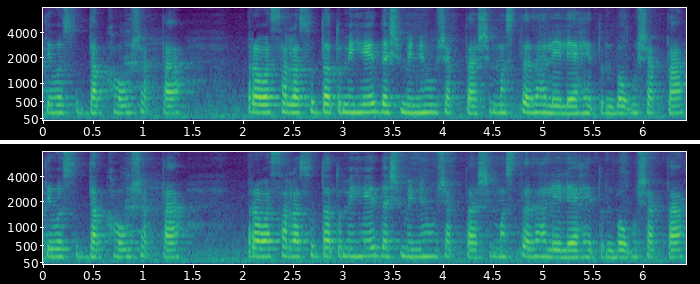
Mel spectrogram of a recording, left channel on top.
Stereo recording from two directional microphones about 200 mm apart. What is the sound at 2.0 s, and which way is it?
A woman's voice, 15° left (ahead or behind).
